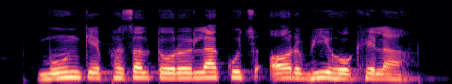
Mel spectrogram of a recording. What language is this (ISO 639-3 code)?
mag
